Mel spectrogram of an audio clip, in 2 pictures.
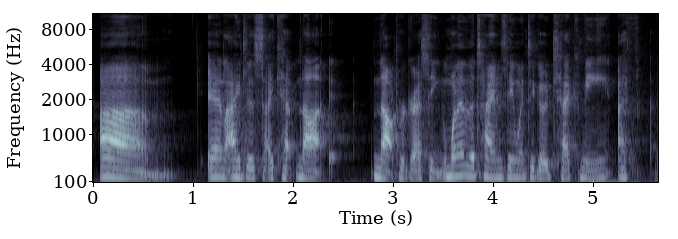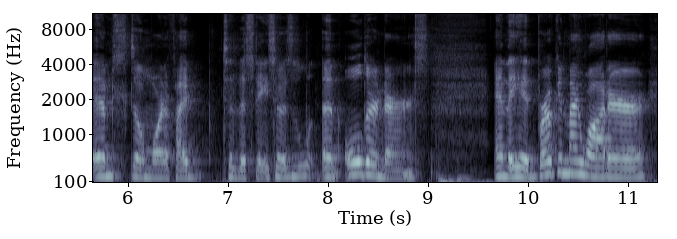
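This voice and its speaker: A woman's voice: lowish voice, fairly even intonation, normal speed, vocal fry, fairly bright tone. A woman, chatting as podcast co-host and telling a personal story with lots of fillers and quoted voices. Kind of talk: casual chat, telling her birth story.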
